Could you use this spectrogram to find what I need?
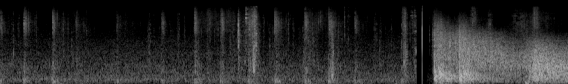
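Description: Gunfire in a video game: a run of light, irregular clicks and taps, then a sudden loud blast whose rushing noise rings on to the end.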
